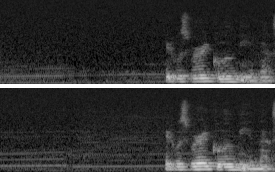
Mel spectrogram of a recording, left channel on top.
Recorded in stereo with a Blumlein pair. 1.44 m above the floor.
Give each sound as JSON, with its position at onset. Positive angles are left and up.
{"t": 1.6, "sound": "a man speaking", "azimuth_deg": -40, "distance_m": 2.0}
